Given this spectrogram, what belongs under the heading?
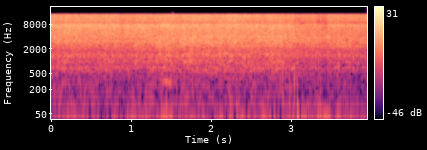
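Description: Curry leaves and dried chillies hit hot oil in a pan, giving a loud, steady, dense sizzling hiss that stays constant throughout without any talking.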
